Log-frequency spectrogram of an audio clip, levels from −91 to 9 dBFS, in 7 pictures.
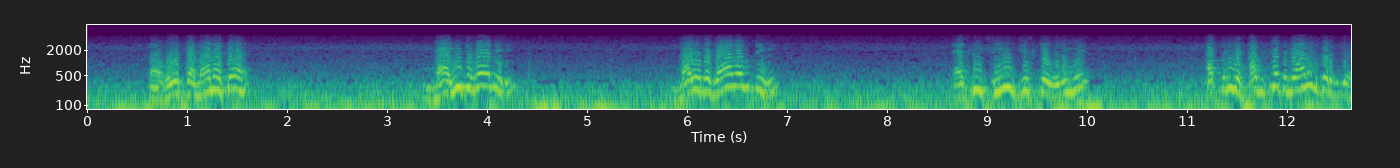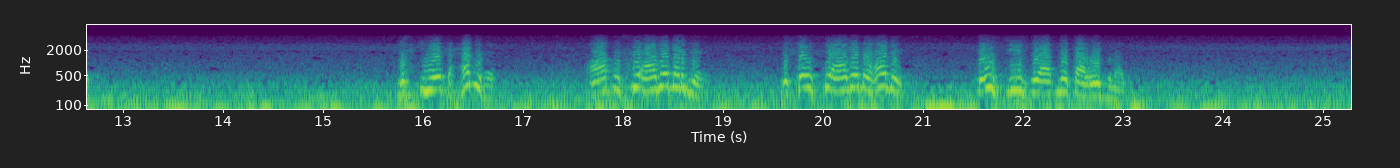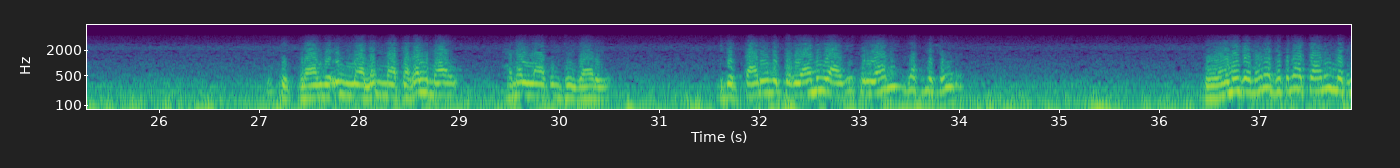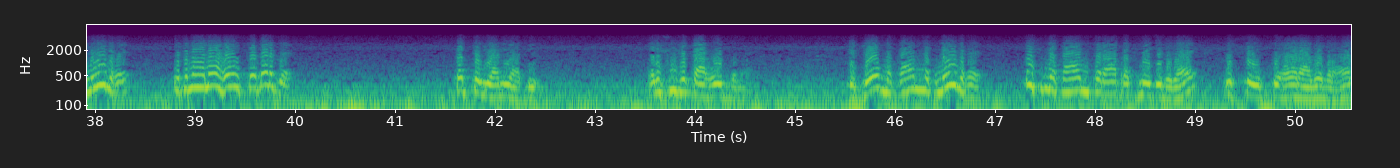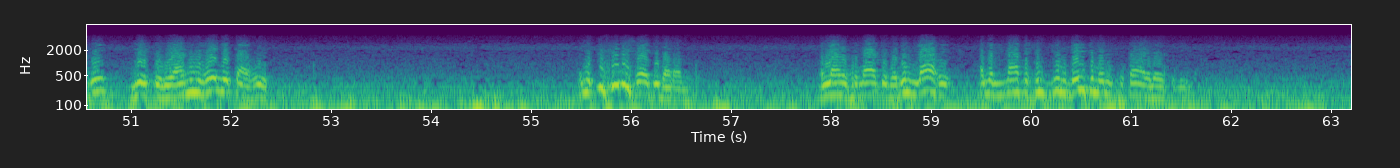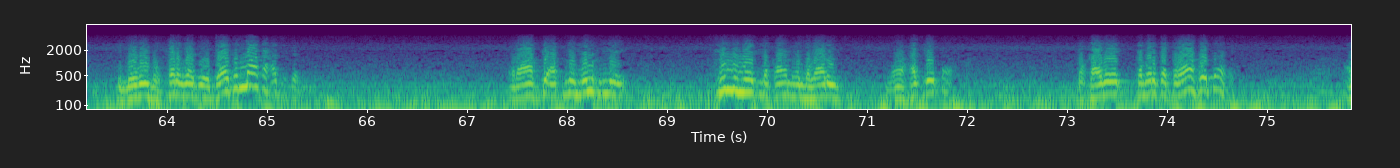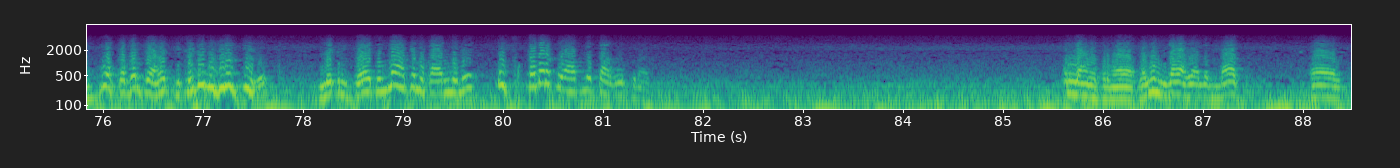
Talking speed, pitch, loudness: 130 wpm, 100 Hz, -14 LUFS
